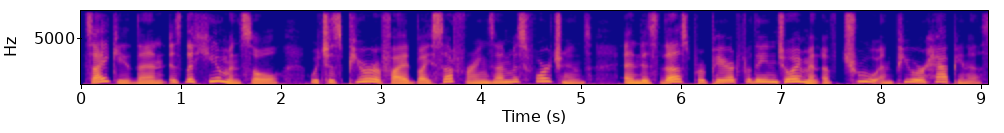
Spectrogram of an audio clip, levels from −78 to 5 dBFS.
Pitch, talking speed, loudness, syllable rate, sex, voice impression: 240 Hz, 165 wpm, -18 LUFS, 4.8 syllables/s, female, feminine, adult-like, tensed, powerful, clear, raspy, intellectual, calm, friendly, reassuring, lively, slightly kind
